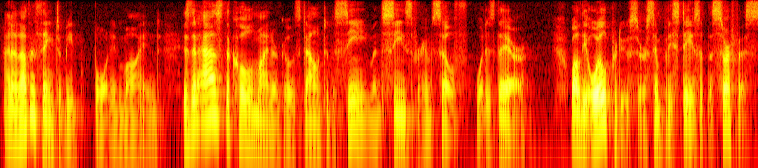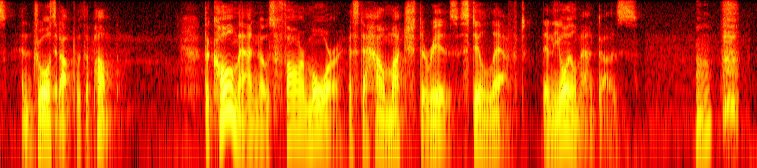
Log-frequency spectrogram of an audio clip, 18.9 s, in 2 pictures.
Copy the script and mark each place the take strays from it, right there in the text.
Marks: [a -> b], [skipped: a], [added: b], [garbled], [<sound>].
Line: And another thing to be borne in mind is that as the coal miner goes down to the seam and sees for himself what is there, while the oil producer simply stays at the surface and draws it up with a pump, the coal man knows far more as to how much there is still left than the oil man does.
And another thing to be borne in mind is that as the coal miner goes down to the seam and sees for himself what is there, while the oil producer simply stays at the surface and draws it up with a pump, the coal man knows far more as to how much there is still left than the oil man does. [breath]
